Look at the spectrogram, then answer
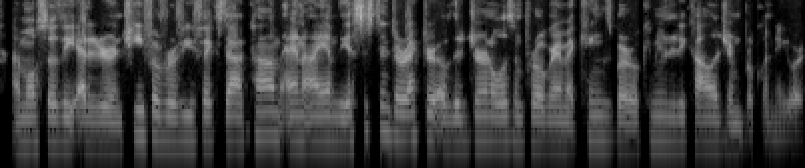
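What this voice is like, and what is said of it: New York accent. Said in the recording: “do I detect a New York accent there?... Yes, born and raised in uh, good old Brooklyn, New York.”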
